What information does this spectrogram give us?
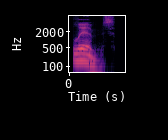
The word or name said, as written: limbs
